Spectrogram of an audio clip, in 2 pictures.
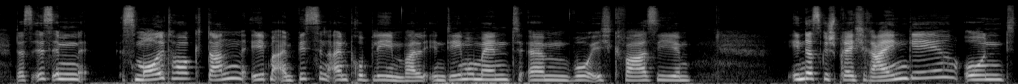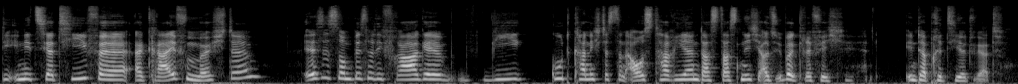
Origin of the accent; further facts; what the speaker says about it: Germany; als Deutscher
